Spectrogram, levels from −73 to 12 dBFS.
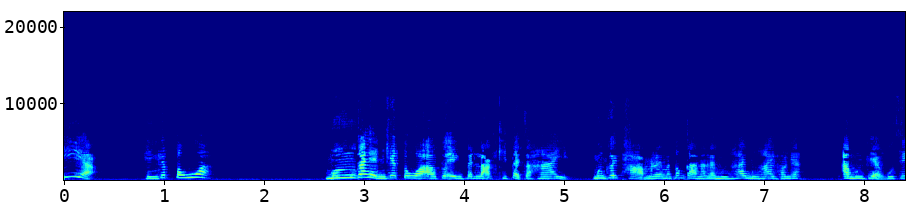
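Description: From start to finish the speech has that gritty, metallic top end, with the s sounds coming out lispy and nothing above 11 kHz. It's likely HE-AAC compression, and the heavy damage fits a very low bitrate of around 12 kbps, where the treble is rebuilt from copied lower bands rather than kept.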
